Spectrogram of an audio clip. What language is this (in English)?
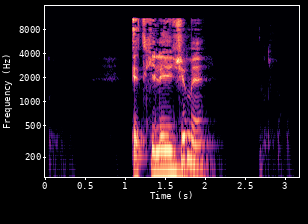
Turkish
